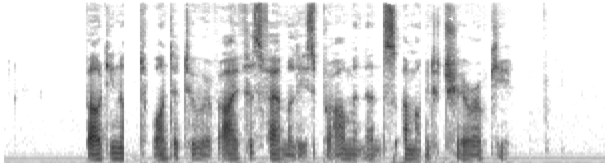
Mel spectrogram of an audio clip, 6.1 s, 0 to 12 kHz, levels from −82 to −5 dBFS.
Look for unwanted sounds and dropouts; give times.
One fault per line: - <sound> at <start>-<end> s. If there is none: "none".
- dropout at 1.2-1.4 s
- dropout at 4.2-4.2 s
